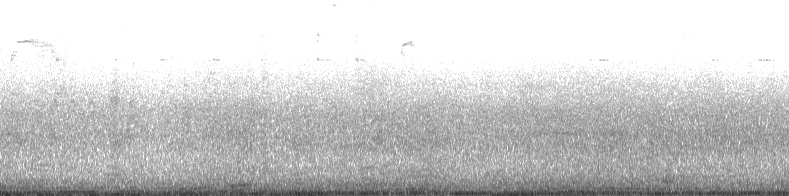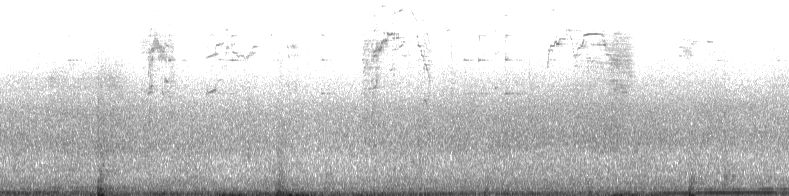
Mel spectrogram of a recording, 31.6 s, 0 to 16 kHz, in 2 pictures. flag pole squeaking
18.6 20.8, 23.0 24.4, 27.6 28.5

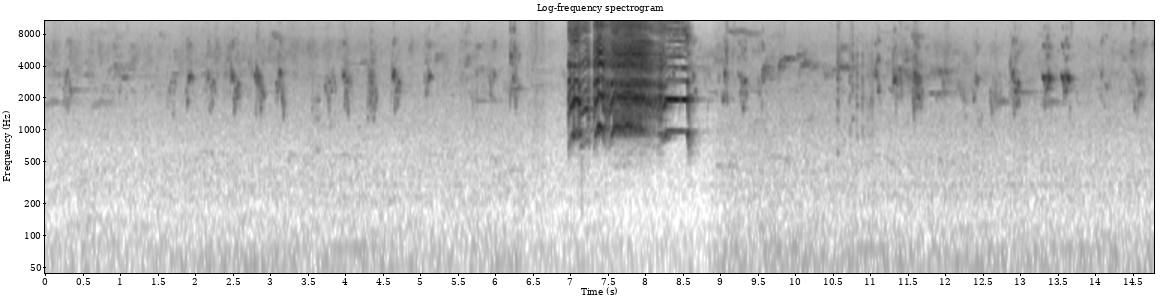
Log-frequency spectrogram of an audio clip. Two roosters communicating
7.0 14.7

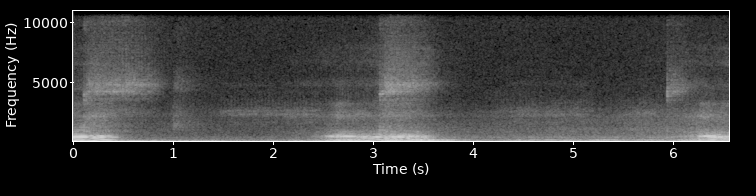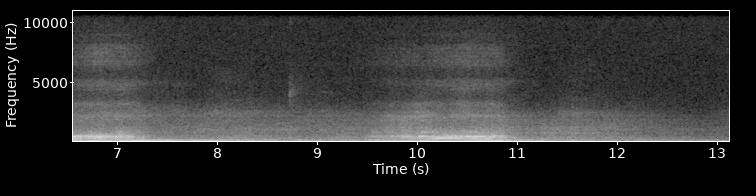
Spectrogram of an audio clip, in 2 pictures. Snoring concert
0.0 0.9, 2.1 7.7, 9.4 11.5

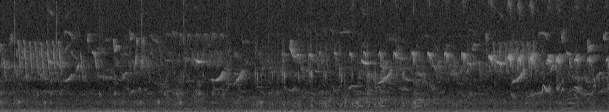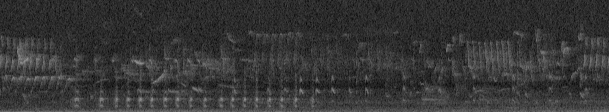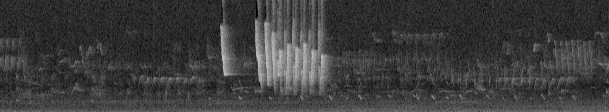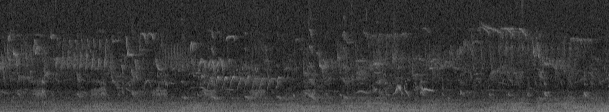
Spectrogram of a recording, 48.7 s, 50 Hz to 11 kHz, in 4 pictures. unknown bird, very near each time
28.8 31.0

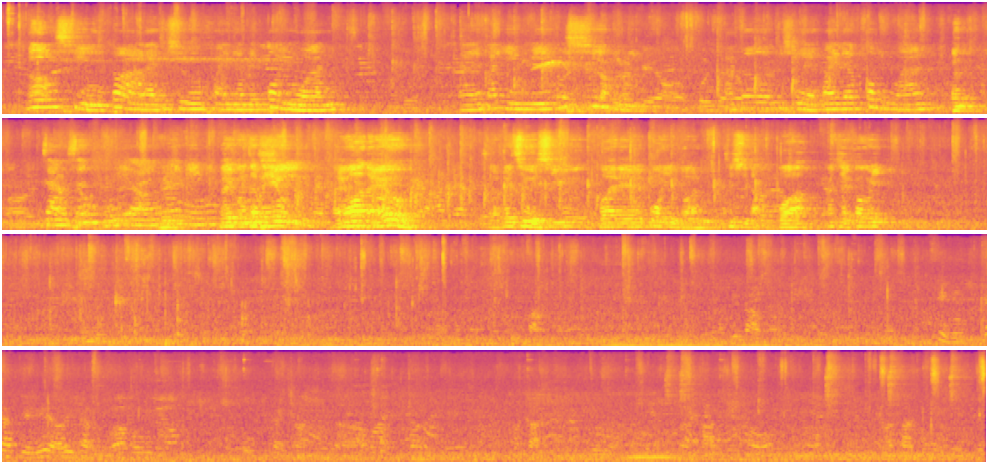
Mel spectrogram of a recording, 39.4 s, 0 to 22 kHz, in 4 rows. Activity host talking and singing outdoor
0.0 23.4

